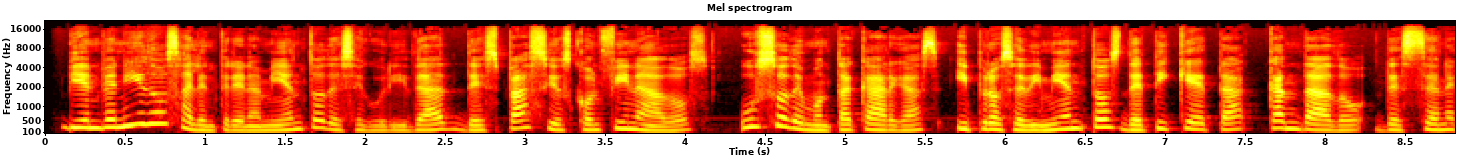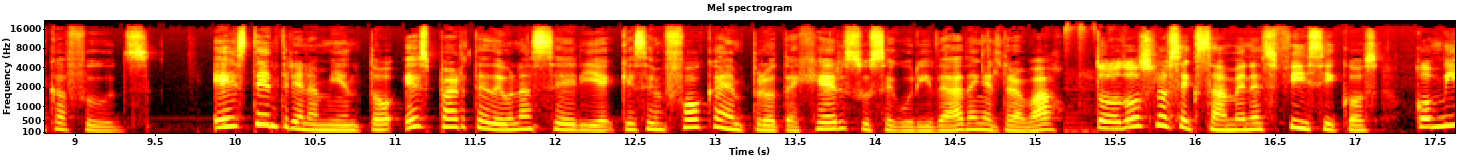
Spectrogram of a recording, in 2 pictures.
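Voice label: Spanish, narration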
